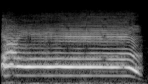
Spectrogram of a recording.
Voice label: "ow" pain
